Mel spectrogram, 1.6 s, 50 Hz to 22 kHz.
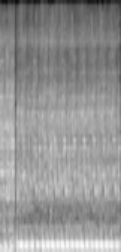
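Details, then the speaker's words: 1968 Triumph T100 twin on a reasonably cold start after sitting three or four days, started after tickling, before a test ride to check a transmission repair: quick, even thumping idle with no misses, rattles or knocks. Normal idle. "all right this is a reasonably cold cold start the bike's been sitting for three or four days bringing up the electric leg good tickle not bad not bad at all idle okay we're going to take it outside"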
